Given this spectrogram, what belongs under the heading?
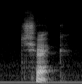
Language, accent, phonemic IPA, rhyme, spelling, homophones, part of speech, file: English, US, /t͡ʃɛk/, -ɛk, Czech, check / cheque, adjective / noun / proper noun, En-us-Czech.ogg
- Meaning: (adjective) Of, from, or pertaining to Czechia, the Czech people, culture, or language; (noun) A person from the Czech Republic (Czechia) or of Czech descent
